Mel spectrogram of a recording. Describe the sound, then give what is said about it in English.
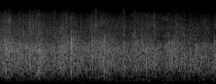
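Applause from a church audience: dense, steady clapping from many hands, evenly loud throughout with no pauses. “So can we give it up for everybody that's joining us today online or...”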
